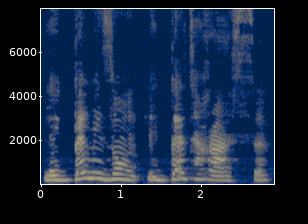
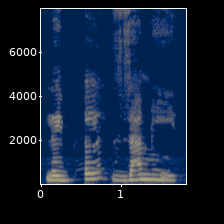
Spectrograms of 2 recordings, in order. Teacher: a little bit of liaison where the S is going to move over to the A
